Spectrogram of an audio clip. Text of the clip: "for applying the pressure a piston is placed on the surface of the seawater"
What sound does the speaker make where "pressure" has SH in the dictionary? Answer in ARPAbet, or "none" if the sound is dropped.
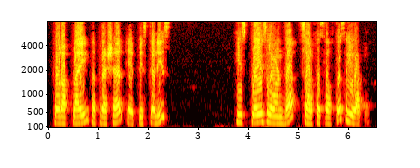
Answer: SH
